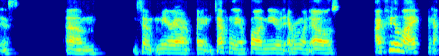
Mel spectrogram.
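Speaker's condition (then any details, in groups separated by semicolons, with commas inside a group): ALS; slow progressing form; 15 years since onset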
